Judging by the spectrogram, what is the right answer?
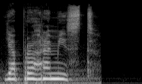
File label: dialogue, Ukrainian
